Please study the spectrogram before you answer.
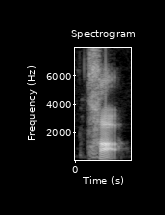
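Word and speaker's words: た: Ta. Oh, sorry. Yeah, I'll go through in a minute, but it's pronounced.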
